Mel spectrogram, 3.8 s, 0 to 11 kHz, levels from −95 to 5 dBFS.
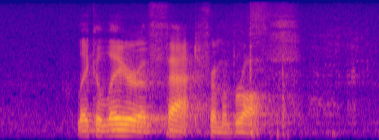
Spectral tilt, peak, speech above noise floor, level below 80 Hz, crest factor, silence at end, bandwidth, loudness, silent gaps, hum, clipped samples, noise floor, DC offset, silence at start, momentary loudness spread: -5 dB/octave; -6 dBFS; 37 dB; -82 dBFS; 18 dB; 0.85 s; 10 kHz; -22 LUFS; none; none; under 0.1%; -58 dBFS; under 0.1%; 0.8 s; 20 LU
